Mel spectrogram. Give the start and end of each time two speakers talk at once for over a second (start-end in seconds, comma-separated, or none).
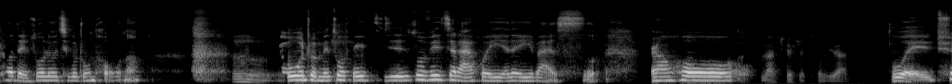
none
